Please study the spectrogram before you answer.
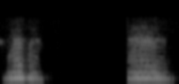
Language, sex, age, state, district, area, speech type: Maithili, female, 30-45, Bihar, Samastipur, rural, conversation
